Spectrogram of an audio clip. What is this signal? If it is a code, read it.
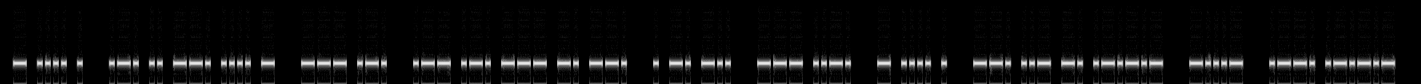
Morse code, heard as a keyed tone, about 30 wpm, 1000 Hz. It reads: THE RIGHT OR WRONG END OF THE GUN. <BT> P.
